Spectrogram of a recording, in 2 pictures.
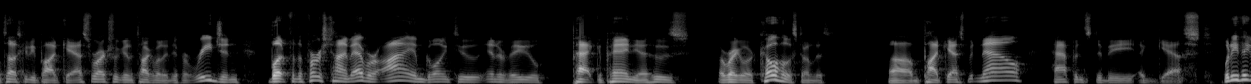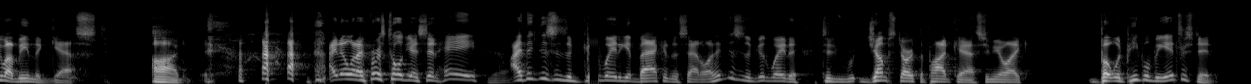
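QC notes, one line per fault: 18.38–18.51 s, intermittent contact: after "think this is a" the speech drops out for about 97 ms with crackle at each edge, as a loose connection briefly opens, before "way to get back".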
